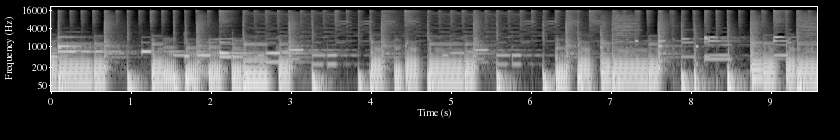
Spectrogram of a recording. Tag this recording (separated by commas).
Music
